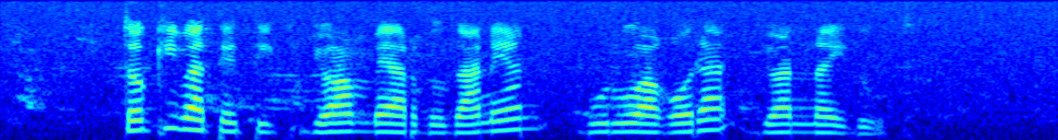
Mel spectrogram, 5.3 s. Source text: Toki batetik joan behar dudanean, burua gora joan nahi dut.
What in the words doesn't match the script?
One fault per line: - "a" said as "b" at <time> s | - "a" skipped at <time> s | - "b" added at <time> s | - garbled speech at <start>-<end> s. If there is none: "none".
none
